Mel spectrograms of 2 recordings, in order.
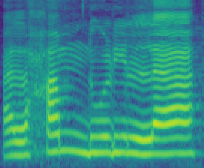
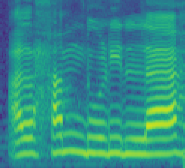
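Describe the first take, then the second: First: The word ends with an i vowel. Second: The word ends with an i vowel.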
